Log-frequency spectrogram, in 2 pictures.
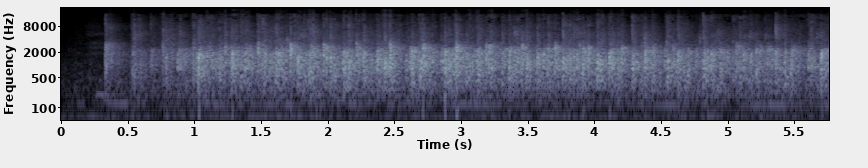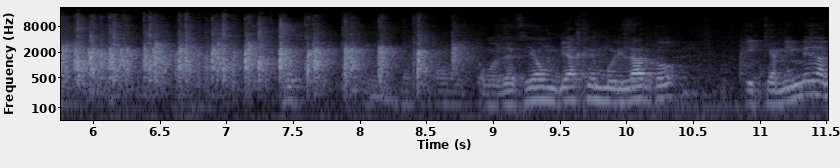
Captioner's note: applause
